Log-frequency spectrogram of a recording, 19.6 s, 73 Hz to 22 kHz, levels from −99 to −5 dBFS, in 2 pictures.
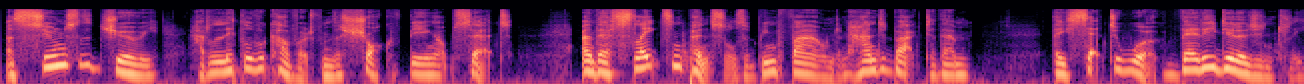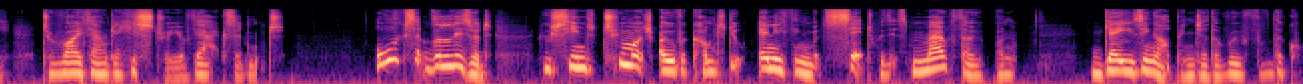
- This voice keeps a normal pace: No, fast, 210 wpm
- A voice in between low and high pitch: Yes, medium, 170 Hz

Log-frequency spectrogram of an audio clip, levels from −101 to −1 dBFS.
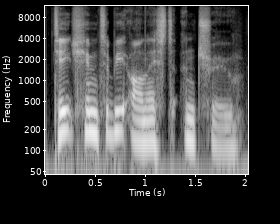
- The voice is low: No, medium, 145 Hz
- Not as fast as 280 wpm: Yes, fast, 205 wpm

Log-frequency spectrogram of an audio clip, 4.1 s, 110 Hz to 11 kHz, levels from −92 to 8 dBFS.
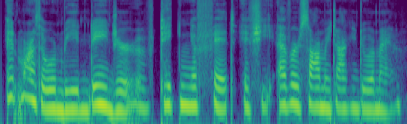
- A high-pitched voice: Yes, high, 215 Hz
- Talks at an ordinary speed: No, fast, 280 wpm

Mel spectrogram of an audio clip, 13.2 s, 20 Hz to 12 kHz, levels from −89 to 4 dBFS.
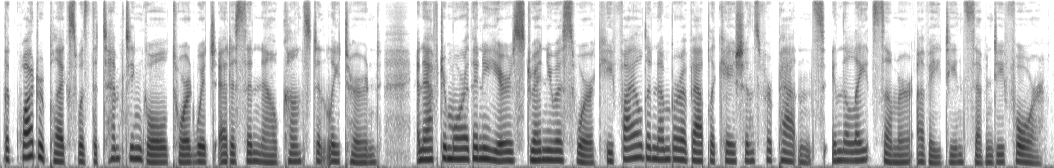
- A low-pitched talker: No, medium, 170 Hz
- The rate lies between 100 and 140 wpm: No, average, 165 wpm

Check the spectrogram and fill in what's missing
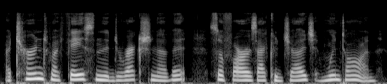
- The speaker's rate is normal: No, fast, 280 wpm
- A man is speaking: No, female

